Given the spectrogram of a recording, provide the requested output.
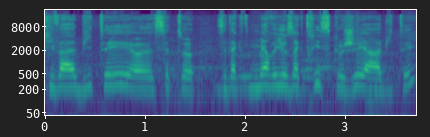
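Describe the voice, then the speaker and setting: A woman talks at a fairly high pitch amid noticeable background noise and audible room echo. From France, Nantes. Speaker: voice actress. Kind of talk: interview. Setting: festival.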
